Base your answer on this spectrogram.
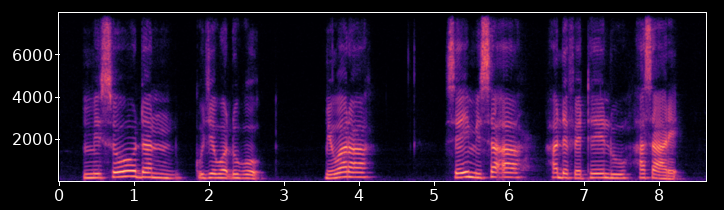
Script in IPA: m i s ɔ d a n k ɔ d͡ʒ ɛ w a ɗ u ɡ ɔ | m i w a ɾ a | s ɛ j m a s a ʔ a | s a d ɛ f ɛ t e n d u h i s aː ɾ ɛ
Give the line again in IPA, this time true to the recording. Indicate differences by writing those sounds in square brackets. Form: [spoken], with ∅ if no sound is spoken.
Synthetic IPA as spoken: m i s ɔ d a n k [u] d͡ʒ ɛ w a ɗ u ɡ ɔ | m i w a ɾ a | s ɛ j m [i] s a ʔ a | [h] a d ɛ f ɛ t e n d u h [a] s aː ɾ ɛ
